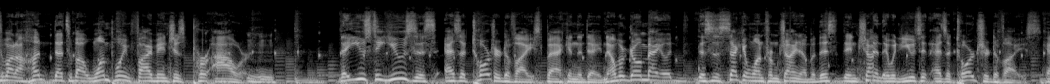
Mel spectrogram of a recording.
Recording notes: got some really funny phone calls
